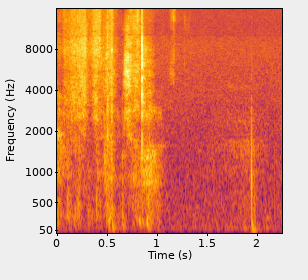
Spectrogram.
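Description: Near silence. A faint whispered, breathy voice fills the first second, and there is a single soft click near the end.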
